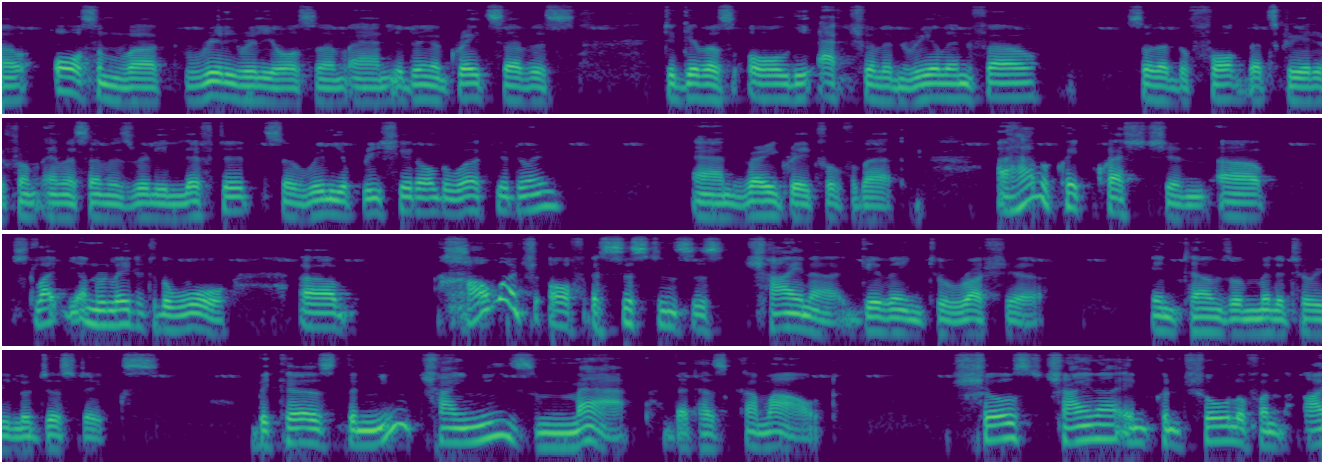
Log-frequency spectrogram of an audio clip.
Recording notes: Recording of a live "X" Q&A Space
